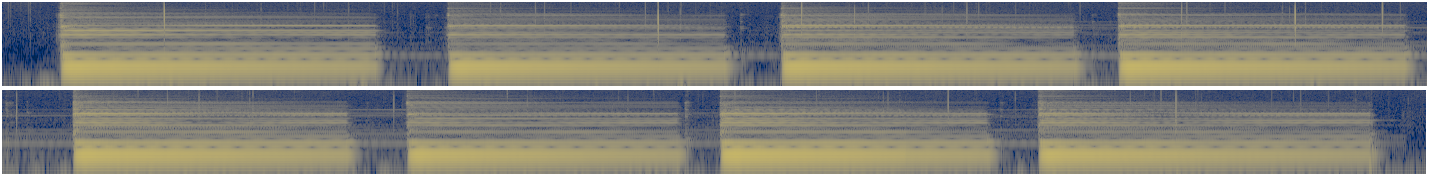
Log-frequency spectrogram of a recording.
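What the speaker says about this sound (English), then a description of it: "Place your tuning wrench on the pin marked F sharp in the lower octave and pluck the proper string," The lower-octave F sharp string of an autoharp, seventh from the bottom, is plucked eight times at a steady pace during tuning, each note ringing and decaying before the next.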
